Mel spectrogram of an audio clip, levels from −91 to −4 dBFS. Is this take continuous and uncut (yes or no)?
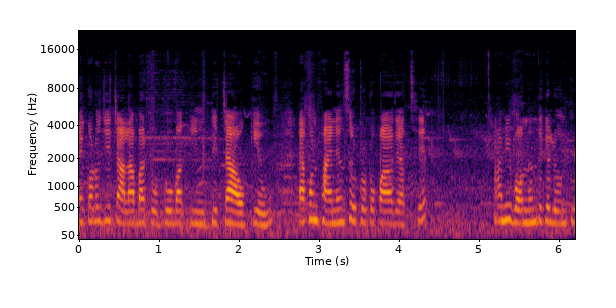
yes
